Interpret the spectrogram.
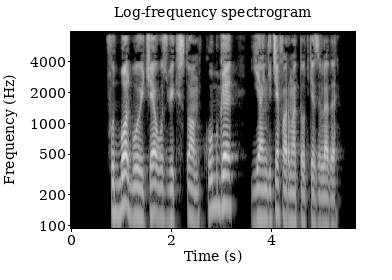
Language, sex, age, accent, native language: Uzbek, male, 12-17, Jizzax, Uzbek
